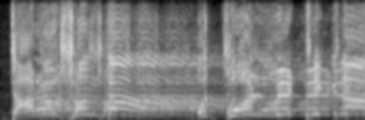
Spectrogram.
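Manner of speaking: high shouted voice of God; shouted divine verdict. Acted. Preacher voicing God's verdict to the Prophet, shouted high. Allah's answer repeated in the story.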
